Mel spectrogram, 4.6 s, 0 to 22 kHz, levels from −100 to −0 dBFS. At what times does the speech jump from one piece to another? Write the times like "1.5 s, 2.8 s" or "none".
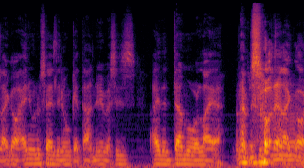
none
